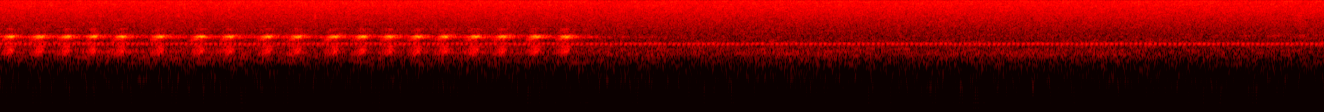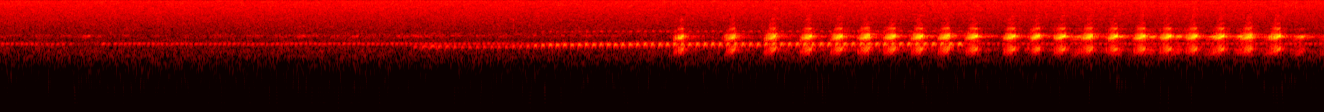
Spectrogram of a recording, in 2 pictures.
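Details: April night by a pond in north-eastern Italy: tree frogs give rapid pulsed croaks for about three seconds, then a long stretch of continuous mole cricket trilling, before the frogs resume with a louder fast run.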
